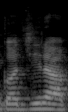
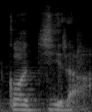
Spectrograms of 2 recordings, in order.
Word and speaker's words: Gojira: And I really love saying Gojira, but I don't want anyone to like be mad or offended.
